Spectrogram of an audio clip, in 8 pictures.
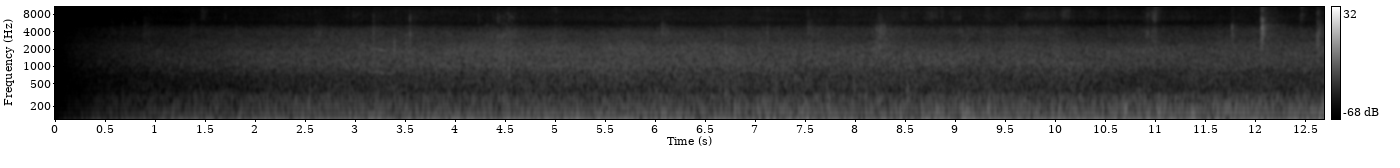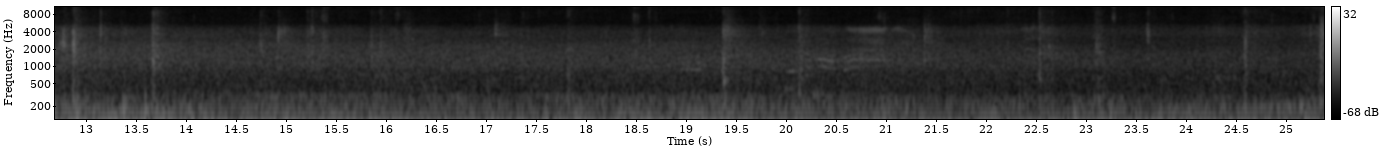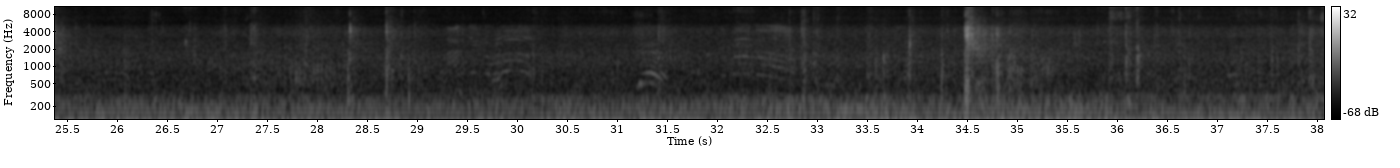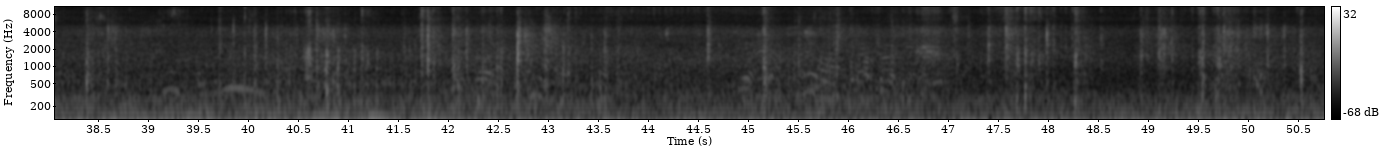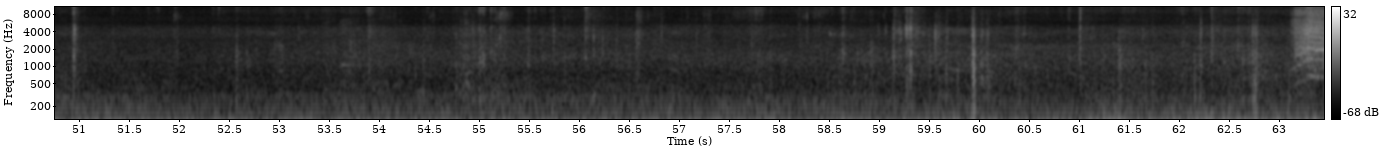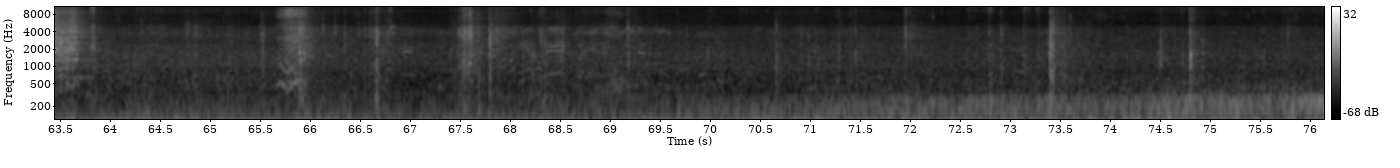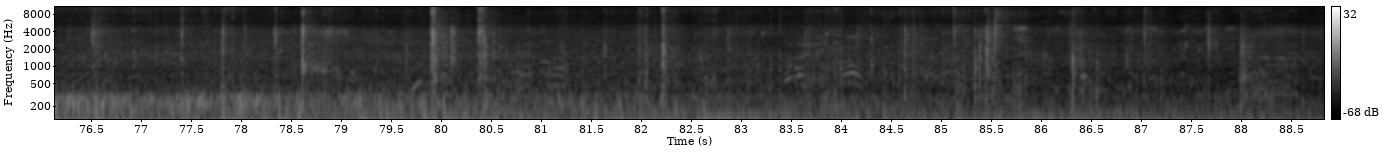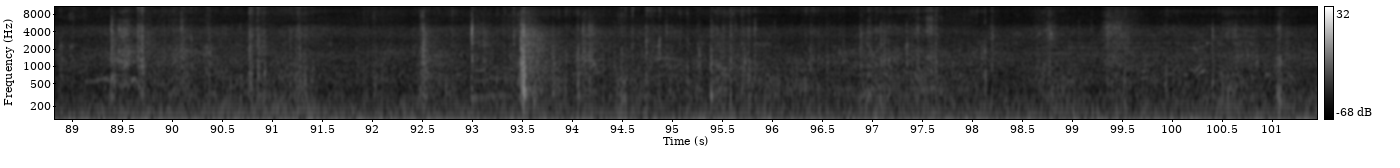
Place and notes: Poznan, downtown, Marcinkowski's Park - skatepark
(binaural) skate park, a bunch of teenagers riding their skateboards, doing tricks on the ramps and rails, hanging out. (luhd PM-01/sony d50)
Poznań, Poland, September 2015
